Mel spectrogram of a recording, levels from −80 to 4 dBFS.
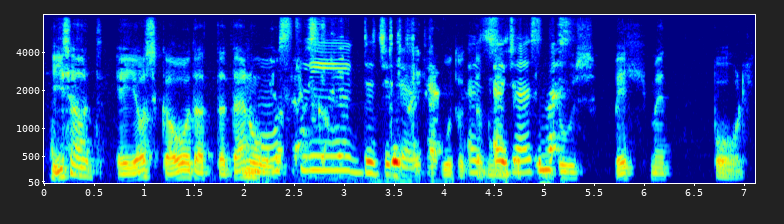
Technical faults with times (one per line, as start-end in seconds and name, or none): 2.17-3.13 speech suppressed in double talk
2.59-3.97 echo leak
3.44-4.14 speech suppressed in double talk
4.46-4.66 echo leak
4.66-5.15 speech suppressed in double talk
5.01-5.30 echo leak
